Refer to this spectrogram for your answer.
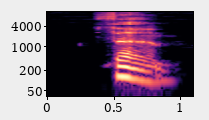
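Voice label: "firm", Australian English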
